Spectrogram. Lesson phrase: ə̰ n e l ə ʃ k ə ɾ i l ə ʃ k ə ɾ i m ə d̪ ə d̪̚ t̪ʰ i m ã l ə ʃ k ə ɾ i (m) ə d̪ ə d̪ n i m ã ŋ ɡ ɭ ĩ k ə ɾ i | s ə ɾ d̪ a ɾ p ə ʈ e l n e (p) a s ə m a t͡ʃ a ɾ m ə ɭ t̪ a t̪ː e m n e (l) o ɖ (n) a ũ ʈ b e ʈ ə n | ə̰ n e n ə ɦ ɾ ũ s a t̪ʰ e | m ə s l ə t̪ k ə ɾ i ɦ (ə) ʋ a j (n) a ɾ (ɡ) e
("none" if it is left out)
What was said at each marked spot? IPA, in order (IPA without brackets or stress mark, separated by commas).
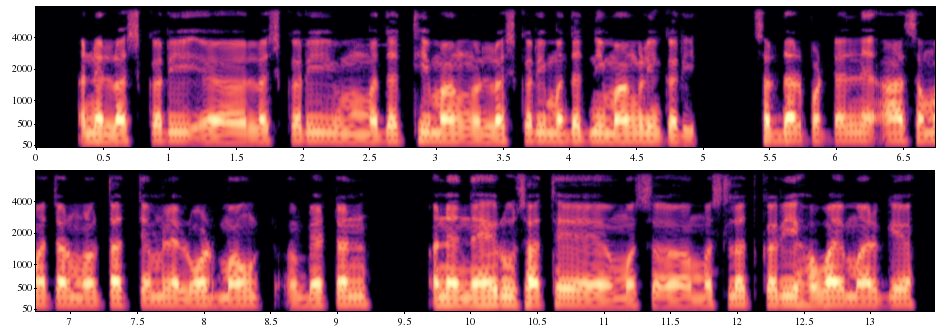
m, ʔ, l, m, ə, m, ɡ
